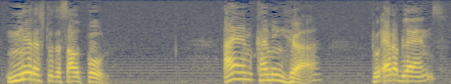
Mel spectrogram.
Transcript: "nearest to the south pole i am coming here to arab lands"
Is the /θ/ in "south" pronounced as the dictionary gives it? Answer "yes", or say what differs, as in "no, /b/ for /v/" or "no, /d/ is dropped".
no, /t/ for /θ/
